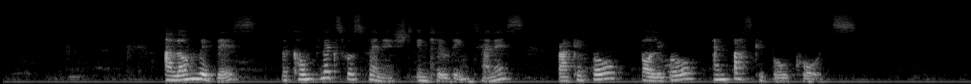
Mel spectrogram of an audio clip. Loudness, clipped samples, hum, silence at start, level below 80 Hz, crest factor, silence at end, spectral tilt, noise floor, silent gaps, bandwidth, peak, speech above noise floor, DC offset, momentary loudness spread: -27 LUFS; under 0.1%; none; 0.7 s; -68 dBFS; 20 dB; 1.2 s; -7 dB/octave; -55 dBFS; none; 10.5 kHz; -8 dBFS; 29 dB; under 0.1%; 14 LU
